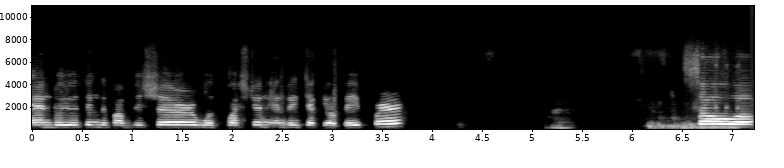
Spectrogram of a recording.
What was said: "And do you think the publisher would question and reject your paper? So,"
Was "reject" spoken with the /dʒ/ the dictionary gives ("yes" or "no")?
no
